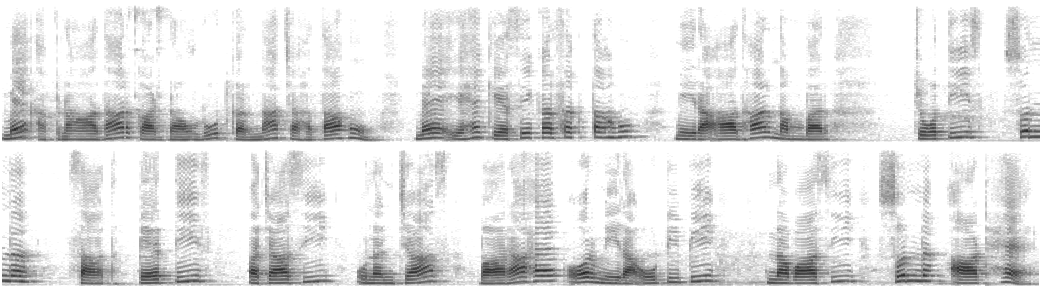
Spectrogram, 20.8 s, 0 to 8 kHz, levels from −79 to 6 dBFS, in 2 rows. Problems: none marked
